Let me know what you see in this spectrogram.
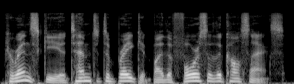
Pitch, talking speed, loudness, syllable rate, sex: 125 Hz, 225 wpm, -17 LUFS, 6.1 syllables/s, male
